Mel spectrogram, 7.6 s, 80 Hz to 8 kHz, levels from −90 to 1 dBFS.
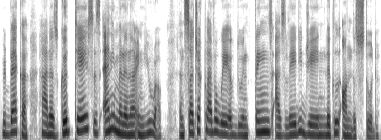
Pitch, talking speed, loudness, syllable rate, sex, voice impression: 170 Hz, 180 wpm, -20 LUFS, 5.3 syllables/s, female, slightly masculine, slightly feminine, very gender-neutral, adult-like, slightly thin, tensed, powerful, bright, slightly soft, very clear, fluent, cool, very intellectual, sincere, calm, slightly friendly, slightly reassuring, very unique, slightly elegant, slightly sweet, lively, slightly strict, slightly intense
